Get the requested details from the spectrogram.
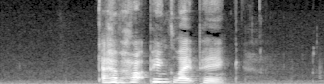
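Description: A young woman speaks casually, close to the microphone.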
